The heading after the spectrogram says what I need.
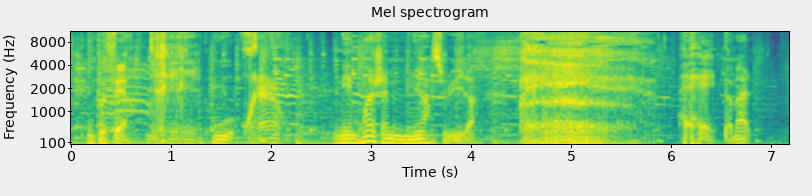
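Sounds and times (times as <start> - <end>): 
speech: 0.2 - 5.5, 6.1 - 7.0
person imitating a roar with the mouth: 4.5 - 5.9.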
